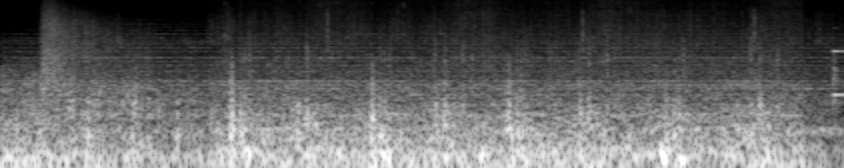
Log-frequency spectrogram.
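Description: Thunder rumbling heavily and continuously, with a sharp crack about half a second in, over the hiss of rain.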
